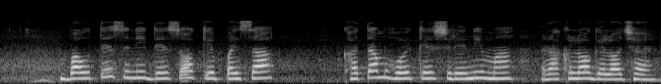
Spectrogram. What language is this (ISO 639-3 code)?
mai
